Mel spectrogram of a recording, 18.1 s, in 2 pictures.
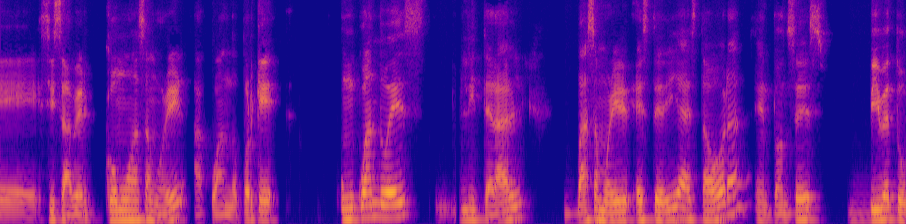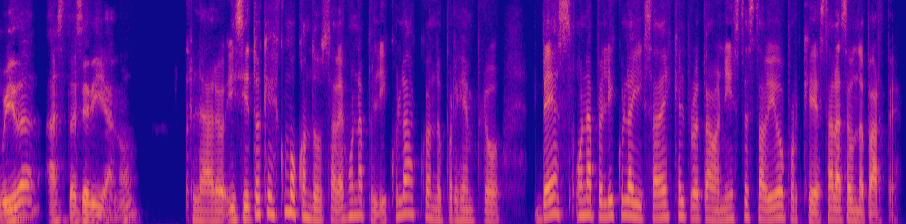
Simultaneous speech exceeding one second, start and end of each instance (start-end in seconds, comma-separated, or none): none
